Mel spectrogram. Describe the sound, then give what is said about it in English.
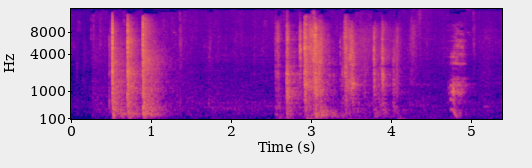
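Knocking on double wooden doors: a quick burst of three solid raps, a pause, then a longer uneven series of knocks, ending with a short creaking sound. No one speaks. “Paul climbs the stairs and knocks on the double wooden doors.”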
